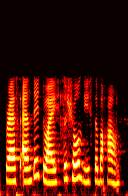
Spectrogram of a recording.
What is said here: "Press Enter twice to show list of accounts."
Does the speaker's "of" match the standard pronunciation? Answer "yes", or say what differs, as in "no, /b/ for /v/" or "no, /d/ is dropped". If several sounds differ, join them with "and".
no, /b/ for /v/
